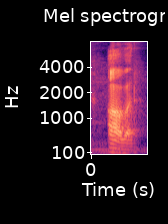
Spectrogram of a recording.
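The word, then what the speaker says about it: hour: की देती हैं जैसे आवर दत्त को यू आर ए से शुरू हो रहा है जो अपने आप में एक व्यंजन है लेकिन यह साइलेंट है इसकी ध्वनि नहीं आती है हम आवर शब्द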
